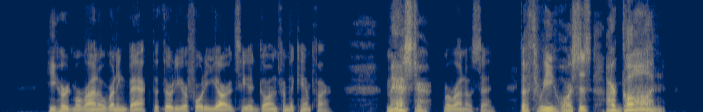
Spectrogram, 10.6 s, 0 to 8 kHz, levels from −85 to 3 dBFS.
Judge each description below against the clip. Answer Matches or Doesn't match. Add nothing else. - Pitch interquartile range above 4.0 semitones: Doesn't match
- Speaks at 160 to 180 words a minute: Doesn't match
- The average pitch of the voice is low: Matches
